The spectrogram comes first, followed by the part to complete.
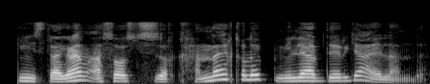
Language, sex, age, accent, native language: Uzbek, male, 25-34, Toshkent shahri, Uzbek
